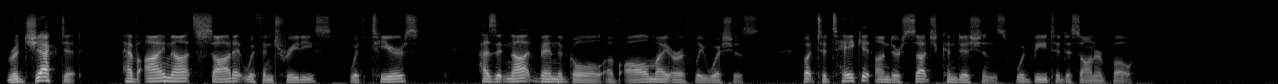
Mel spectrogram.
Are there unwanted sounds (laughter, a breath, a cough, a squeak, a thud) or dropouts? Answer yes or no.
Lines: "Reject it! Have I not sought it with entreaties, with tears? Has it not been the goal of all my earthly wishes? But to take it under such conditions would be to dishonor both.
no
